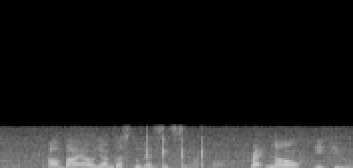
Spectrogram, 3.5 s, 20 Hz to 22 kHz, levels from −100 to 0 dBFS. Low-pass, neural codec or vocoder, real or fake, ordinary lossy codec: 5.4 kHz; codec, 16 kHz, 4 kbps, FunCodec, trained on LibriTTS, 50 frames a second; fake; none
